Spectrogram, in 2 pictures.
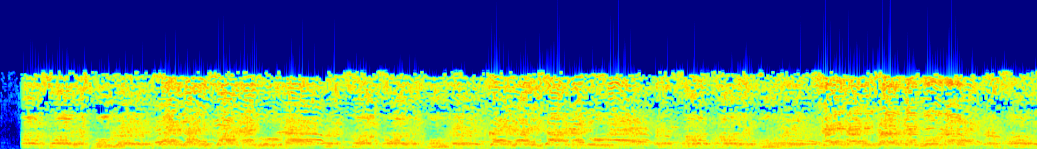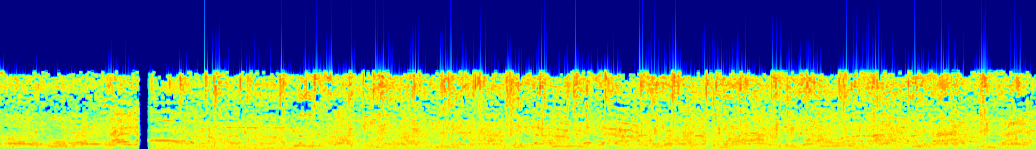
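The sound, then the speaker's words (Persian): A large crowd of protesters in the streets of Iraq chants slogans in loud, rhythmic unison, voices blending into a dense roar that holds steady throughout, with a brief cut partway before the chanting resumes. “این صدا از عراق هست، مردم معترض، یعنی اونجا هم از آرامستان عراق فراتر رفته، در خیابان ها مردم معترضن که شعار میدن”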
